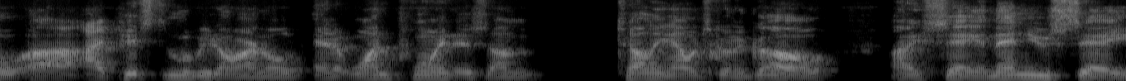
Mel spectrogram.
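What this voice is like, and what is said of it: Usual voice. Nothing is said of it.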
